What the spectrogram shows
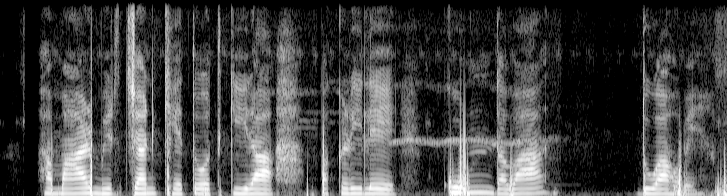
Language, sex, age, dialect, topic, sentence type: Magahi, female, 25-30, Northeastern/Surjapuri, agriculture, question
